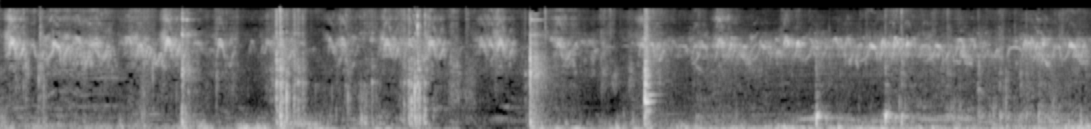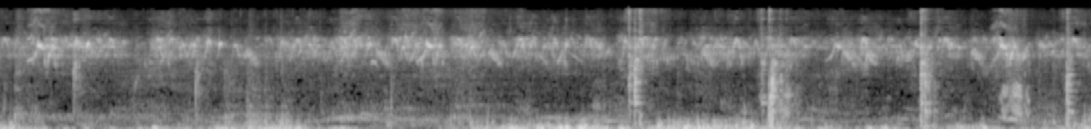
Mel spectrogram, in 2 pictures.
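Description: Birds chirping continuously, with scattered clicks and knocks throughout and low rumbling that swells past the middle.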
